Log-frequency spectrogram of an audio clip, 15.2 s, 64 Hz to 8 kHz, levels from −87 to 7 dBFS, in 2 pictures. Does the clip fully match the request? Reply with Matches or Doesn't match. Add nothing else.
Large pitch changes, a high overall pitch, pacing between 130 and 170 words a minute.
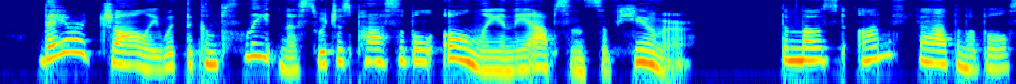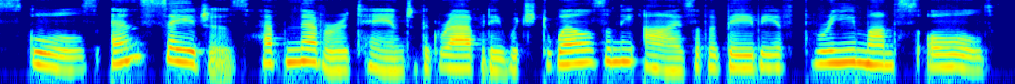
Matches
